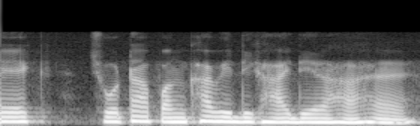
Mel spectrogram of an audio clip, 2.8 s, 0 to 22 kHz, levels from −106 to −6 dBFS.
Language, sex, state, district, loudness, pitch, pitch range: Hindi, male, Jharkhand, Garhwa, -11 LUFS, 135 Hz, 130-145 Hz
